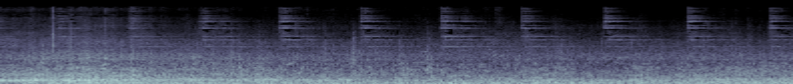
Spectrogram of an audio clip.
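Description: Small open-car zoo train running along its track: a steady rumble with a rhythmic metallic ring about three times every two seconds.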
